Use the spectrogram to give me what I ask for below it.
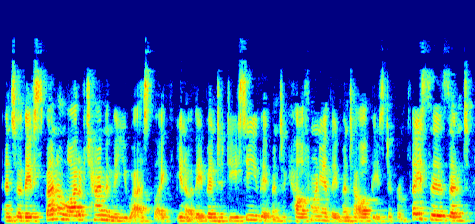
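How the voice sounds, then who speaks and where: Speaking fast, creaky and fairly low with fairly even intonation, a middle-aged woman from Iran casually takes viewer questions in a home webinar, often saying um and starting over. Her video call audio is dull, lo-fi and roomy.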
